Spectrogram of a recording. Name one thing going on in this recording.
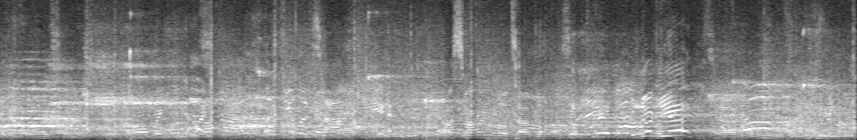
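Young people chatter and call out in a large echoing hall.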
